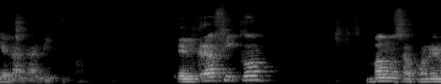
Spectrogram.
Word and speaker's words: analítico: el gráfico y el analítico. El gráfico, vamos a poner un ejemplo. Analítico, acento en la I.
